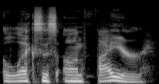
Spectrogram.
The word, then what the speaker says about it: Alexisonfire: for those out there it is pronounced Alexis on fire not Alex is on fire it's not Alex is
